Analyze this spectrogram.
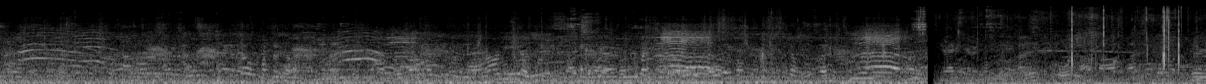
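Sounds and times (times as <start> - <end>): crowd chatter: 0.0 - 12.0
goat bleating: 6.4 - 7.2, 8.5 - 9.2.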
